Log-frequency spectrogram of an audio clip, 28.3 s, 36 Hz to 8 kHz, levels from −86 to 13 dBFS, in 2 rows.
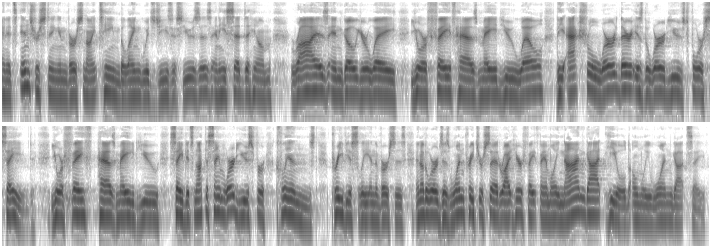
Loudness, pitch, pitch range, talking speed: -22 LUFS, 130 Hz, 120-140 Hz, 155 wpm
